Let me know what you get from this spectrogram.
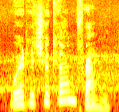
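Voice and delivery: put-on high childlike question; young girl voice. A narrator's reading. Girl peppers the stranger with questions, high childlike voice. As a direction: ask it like a curious little girl.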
